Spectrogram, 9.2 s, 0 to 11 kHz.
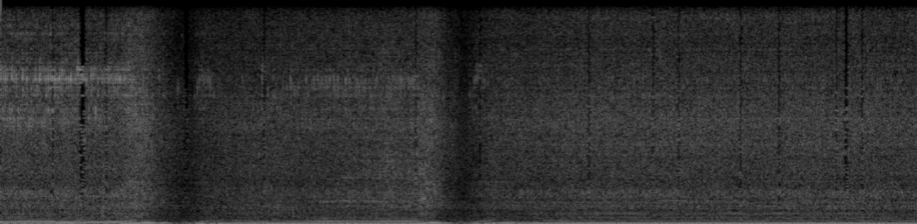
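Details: VW Rabbit Mk1 1.7L idling: steady even low idle with brief dips and blips; normal idle.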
